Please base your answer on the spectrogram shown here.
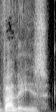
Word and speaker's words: valleys: So, it sounds like you're giving a bit too much emphasis to the why. But so so it's valley or valleys. valleys.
